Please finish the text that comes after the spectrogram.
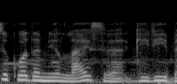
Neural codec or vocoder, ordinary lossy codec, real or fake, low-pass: none; AAC, 48 kbps; real; 7.2 kHz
